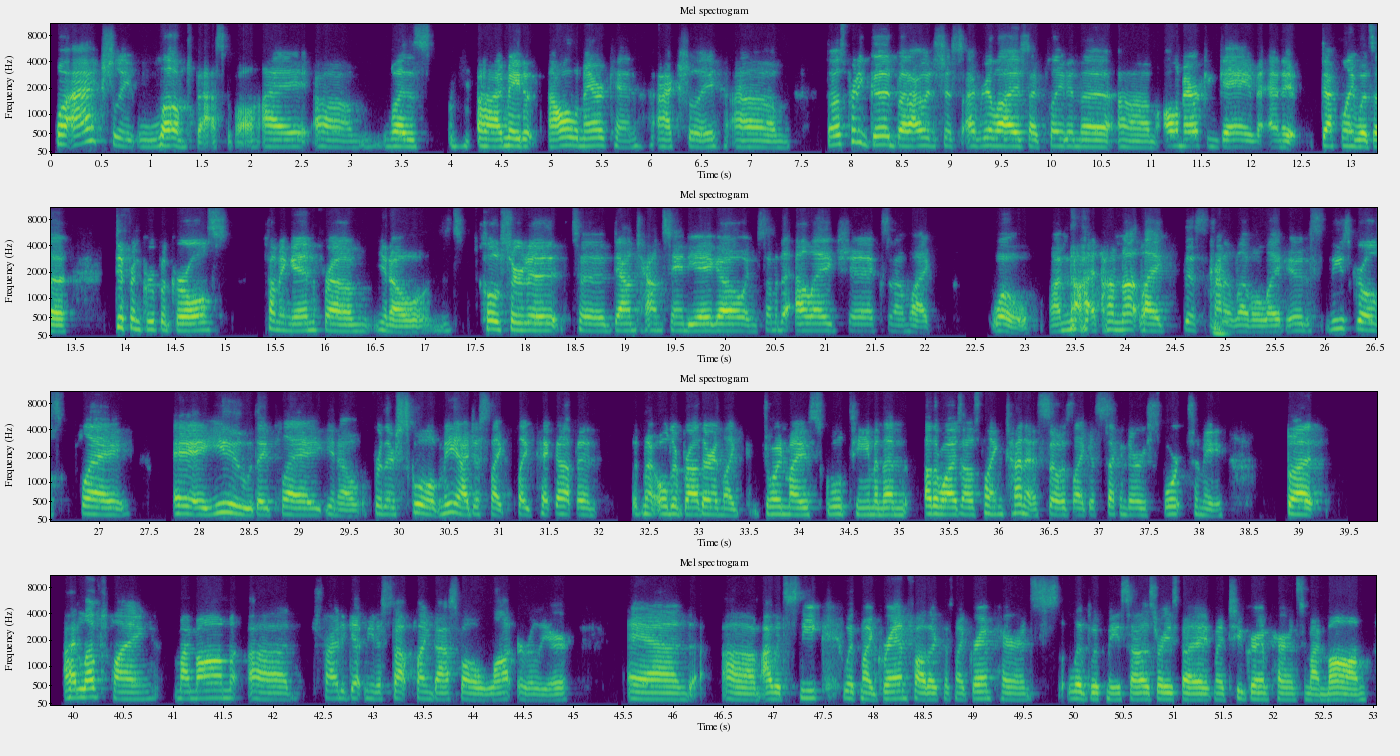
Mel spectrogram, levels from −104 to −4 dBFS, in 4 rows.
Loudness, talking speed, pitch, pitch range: -24 LUFS, 185 wpm, 180 Hz, 165-190 Hz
